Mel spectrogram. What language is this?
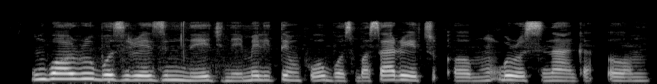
Igbo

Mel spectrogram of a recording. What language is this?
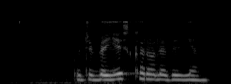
Russian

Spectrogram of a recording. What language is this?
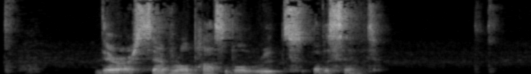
English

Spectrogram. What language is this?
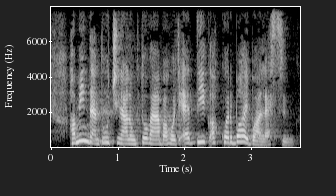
Hungarian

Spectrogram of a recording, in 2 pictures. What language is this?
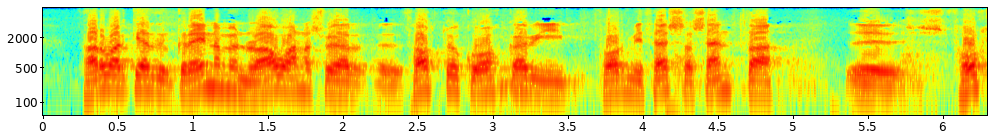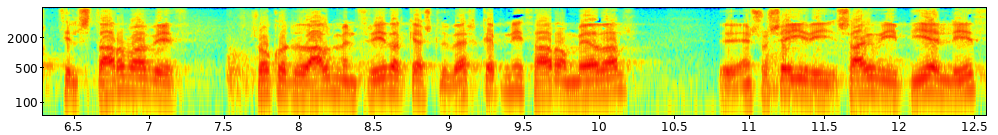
Icelandic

